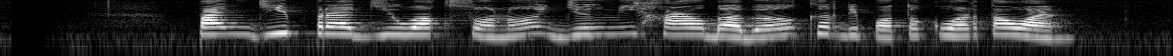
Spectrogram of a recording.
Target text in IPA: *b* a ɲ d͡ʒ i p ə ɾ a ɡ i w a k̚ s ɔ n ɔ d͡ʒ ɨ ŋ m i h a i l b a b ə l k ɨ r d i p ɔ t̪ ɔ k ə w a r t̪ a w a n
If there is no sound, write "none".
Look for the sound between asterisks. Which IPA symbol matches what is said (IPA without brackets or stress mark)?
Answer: p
